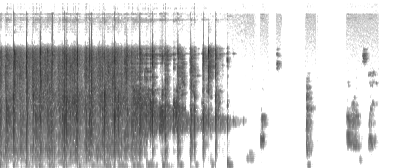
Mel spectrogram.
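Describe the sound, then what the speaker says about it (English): Applause at a town council meeting: a modest room of people clapping for a few seconds, the claps thinning out and then leaving a few scattered claps and small sounds in near silence. "and a big round of applause"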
